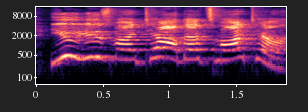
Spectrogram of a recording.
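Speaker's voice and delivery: high, loud accusation; petulant, loud complaint; indignant squabbling. A narrator's reading. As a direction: snap it out like a quarrelling child. Parents squabbling childishly over a towel.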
